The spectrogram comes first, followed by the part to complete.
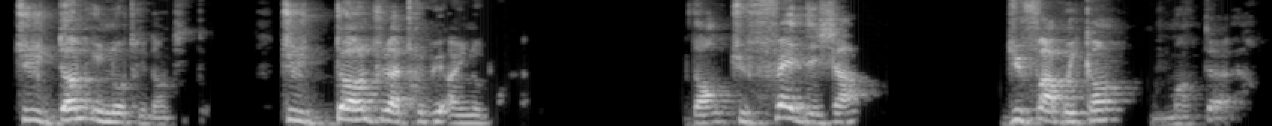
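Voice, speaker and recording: A man's voice: fairly high pitch, roomy sound. A man giving an emphatic spiritual teaching, often pressing his listeners with rhetorical questions. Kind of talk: preaching lecture.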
